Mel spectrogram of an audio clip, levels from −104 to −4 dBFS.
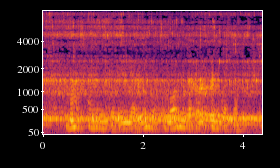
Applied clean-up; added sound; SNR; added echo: none; Sink (filling or washing) / Water; -1 dB; reverberation time 0.3 s.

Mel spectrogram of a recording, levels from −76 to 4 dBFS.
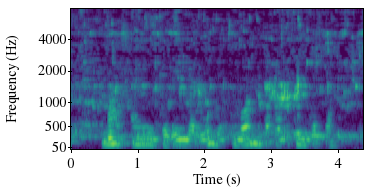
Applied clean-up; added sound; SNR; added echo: classical method WPE with log-MMSE.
